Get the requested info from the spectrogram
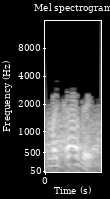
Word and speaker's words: McCovey: You know, during his entire minor league career, this fellow's name was pronounced, and he pronounced it McCovey. And he pronounced it McCovey when he came to the major leagues, but nobody else did, and he finally just gave up and said, all right, call it McCovey. So everybody does.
